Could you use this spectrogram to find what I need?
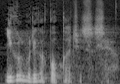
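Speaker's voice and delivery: fast urgent whisper. Real, not acted. Preacher telling the flock to hold on, whispered. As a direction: hush it like a secret, quickly.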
